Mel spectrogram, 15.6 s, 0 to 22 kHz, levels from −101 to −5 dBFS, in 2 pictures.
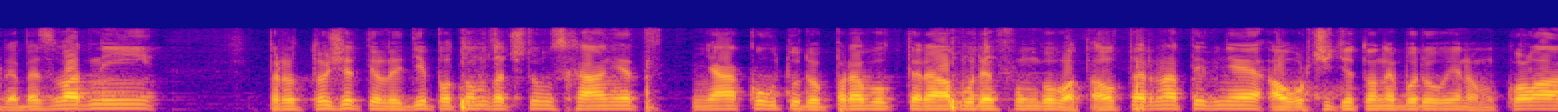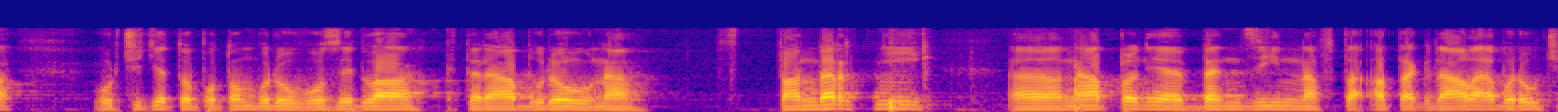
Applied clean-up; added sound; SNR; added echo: neural mask model RNNoise.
